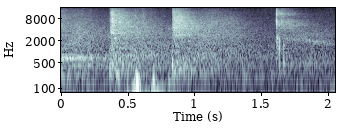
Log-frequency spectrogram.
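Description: Movement and handling noise from someone walking with a handheld camera: about four short knocks with a low thud about half a second in, echoing in an empty garage.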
